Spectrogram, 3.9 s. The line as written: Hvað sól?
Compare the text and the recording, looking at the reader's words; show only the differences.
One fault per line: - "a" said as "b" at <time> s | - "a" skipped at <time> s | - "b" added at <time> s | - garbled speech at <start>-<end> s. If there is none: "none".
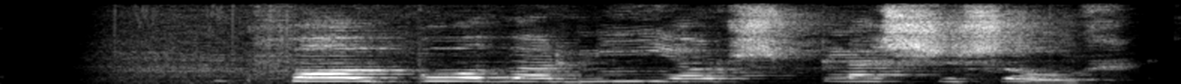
- "boðar nýárs blessuð" added at 1.4 s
